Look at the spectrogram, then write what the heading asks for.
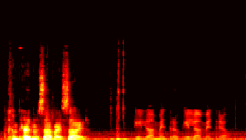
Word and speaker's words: kilómetro: When we don't, when we pronounce things, we like to de-stress certain things to make it flow better.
